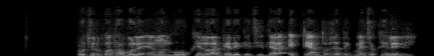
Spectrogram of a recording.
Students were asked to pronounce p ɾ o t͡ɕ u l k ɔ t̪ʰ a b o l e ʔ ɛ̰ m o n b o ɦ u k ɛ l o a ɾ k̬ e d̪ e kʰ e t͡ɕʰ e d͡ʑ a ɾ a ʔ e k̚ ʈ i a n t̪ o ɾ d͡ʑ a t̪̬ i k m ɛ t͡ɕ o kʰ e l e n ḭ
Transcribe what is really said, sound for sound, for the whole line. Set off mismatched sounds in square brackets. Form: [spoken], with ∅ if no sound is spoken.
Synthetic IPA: p ɾ o t͡ɕ u [ɾ] k ɔ t̪ʰ a b o l e ʔ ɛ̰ m o n b o ɦ u [kʰ] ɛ l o a ɾ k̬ e d̪ e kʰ e t͡ɕʰ [i] d͡ʑ a ɾ a ʔ e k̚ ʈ i a n t̪ o ɾ d͡ʑ a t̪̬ i k m ɛ t͡ɕ o kʰ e l e n ḭ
